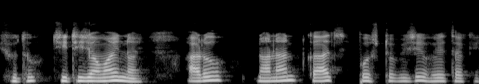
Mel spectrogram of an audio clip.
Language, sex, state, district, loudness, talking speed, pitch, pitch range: Bengali, male, West Bengal, North 24 Parganas, -18 LUFS, 150 wpm, 160 Hz, 150-170 Hz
